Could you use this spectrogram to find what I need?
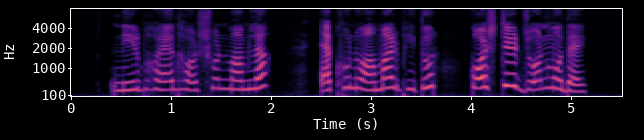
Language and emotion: Bengali, sad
